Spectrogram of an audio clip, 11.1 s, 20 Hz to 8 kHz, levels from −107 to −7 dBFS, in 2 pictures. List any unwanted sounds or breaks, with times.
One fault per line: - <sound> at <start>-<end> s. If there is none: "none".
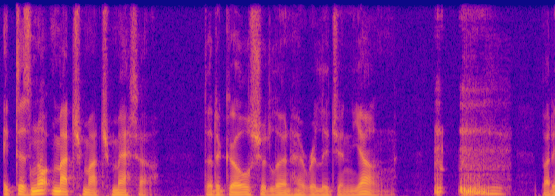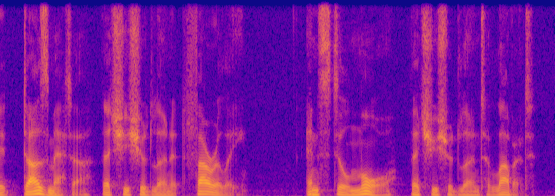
- throat clearing at 4.3-5.1 s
